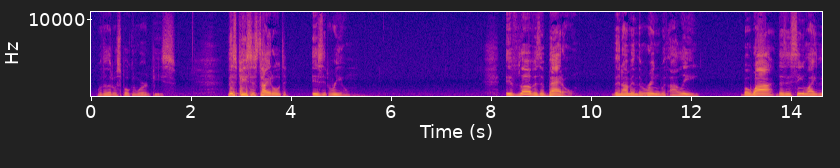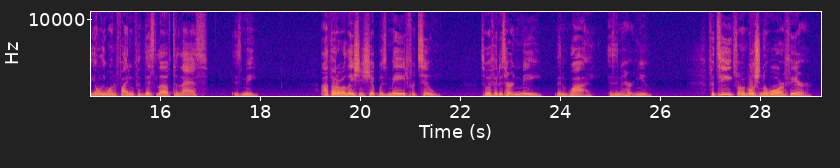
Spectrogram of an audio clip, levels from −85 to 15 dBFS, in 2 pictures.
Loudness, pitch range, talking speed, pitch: -16 LUFS, 135-175 Hz, 135 wpm, 155 Hz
